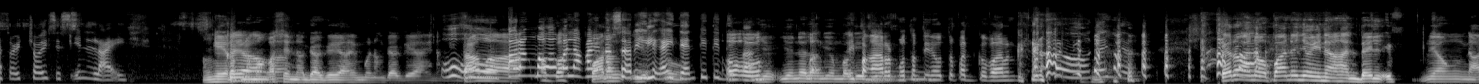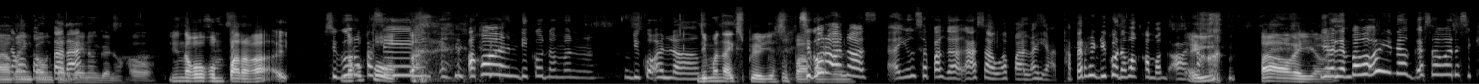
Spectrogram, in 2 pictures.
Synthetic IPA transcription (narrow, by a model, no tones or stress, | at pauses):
soɹt͡ʃojsɛsɪnlajf | ɐŋhiːɾɐjpnɐmaŋkɐsɛnɐɡaːɡɐjaːhɪnmonɐŋɡaːɡɐjaːhɪnɐoːʔ̪opaːɾɐŋmɐwaːwɐlakɐjaːnɾɐŋsɐɾiːlɪŋɐjd̪ɛnt̪ɪt̪id̪oːʔjjʊnːɐlɐŋjʊŋmɐɡiɐŋaːɾɐp̚mot̪ɐnt̪ɪnuːt̪ʊpad̪̚kobaːɾɐŋɡɐnooɐɲɐ | pɛːɾo̞ʔɐno̞pɐaːnoɲohɪnaːɦɐnd̪aːhɪlʔɪf | jɐŋnɐkɐakɐʔɪŋkaʊntɐjnɐŋɡɐnonʔo̰ʔjʊnːɐkokompaɾɐkɐ̰ʔɐ̰j | sɪɡuːɾokɐpɛʔɐkohɪnd̪iːkonɐman | hɪnd̪iːkoʔɐland̪iːmonɐɛkspiːɹjɐnspasɪɡuːɾoʔɐno | ʔɐjʊnsɐpɐɡɐɡaʔɐsaːwɐpɐlɐhjat̪̚ɐpɛːɾohɪnd̪iːkonɐmaŋkɐmɐɡ̚ʔaːnj | ʔaoːkɛjɐɐlɐmbaːwɐʔajnɐɡɐsaːwɐnɐsɪk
